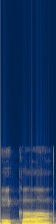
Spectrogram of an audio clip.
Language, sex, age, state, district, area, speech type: Odia, male, 18-30, Odisha, Kandhamal, rural, read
